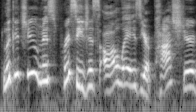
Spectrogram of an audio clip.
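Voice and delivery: high, sing-song teasing voice; mock teasing classmates. Classmates teasing a ballet girl, high mocking voice. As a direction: mimic the high school kids mocking her posture.

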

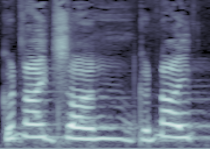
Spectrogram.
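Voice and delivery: high-pitched holler up the stairs. Retold or imitated. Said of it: "would holler up the stairs".

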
